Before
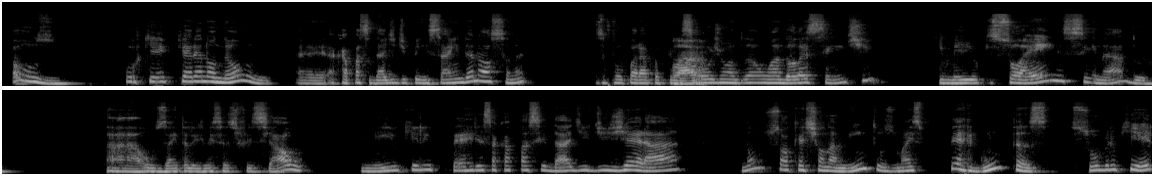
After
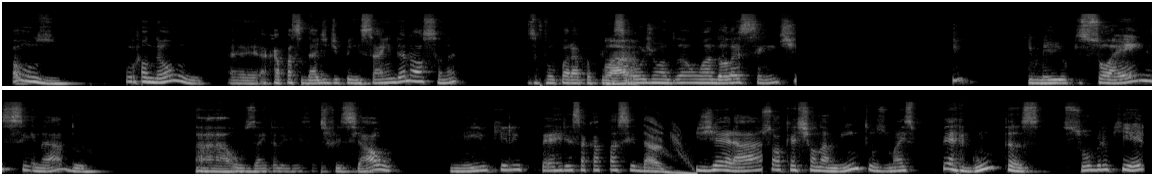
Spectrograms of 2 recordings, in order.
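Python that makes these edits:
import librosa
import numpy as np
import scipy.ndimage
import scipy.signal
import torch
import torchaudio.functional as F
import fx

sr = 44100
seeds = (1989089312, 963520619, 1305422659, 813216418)

y = fx.edit(x, sr, fx.cut(start_s=1.4, length_s=0.68),
    fx.insert_silence(at_s=8.62, length_s=1.57),
    fx.fade_out_span(start_s=12.74, length_s=1.06),
    fx.tape_stop(start_s=17.06, length_s=0.5),
    fx.cut(start_s=18.21, length_s=0.97), tone=tone)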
